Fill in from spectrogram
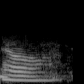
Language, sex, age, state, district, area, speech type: Assamese, female, 30-45, Assam, Nalbari, rural, conversation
